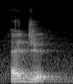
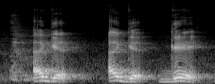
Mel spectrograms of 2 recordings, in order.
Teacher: الجيم من وسط اللسان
